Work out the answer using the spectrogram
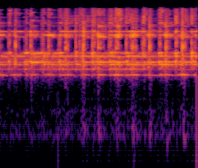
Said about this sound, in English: I want to ring the bell for Self-Invested, sending love out to all of our Self-Invested family that's out there,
